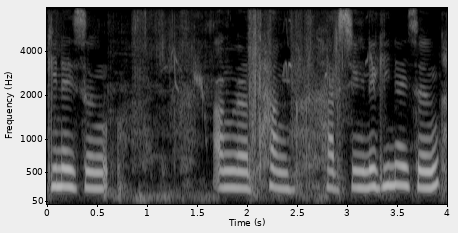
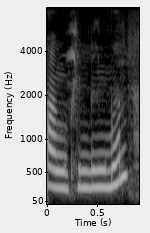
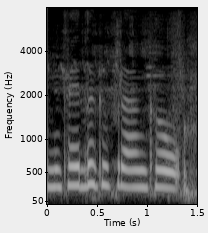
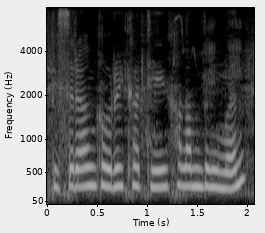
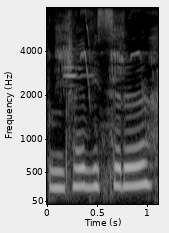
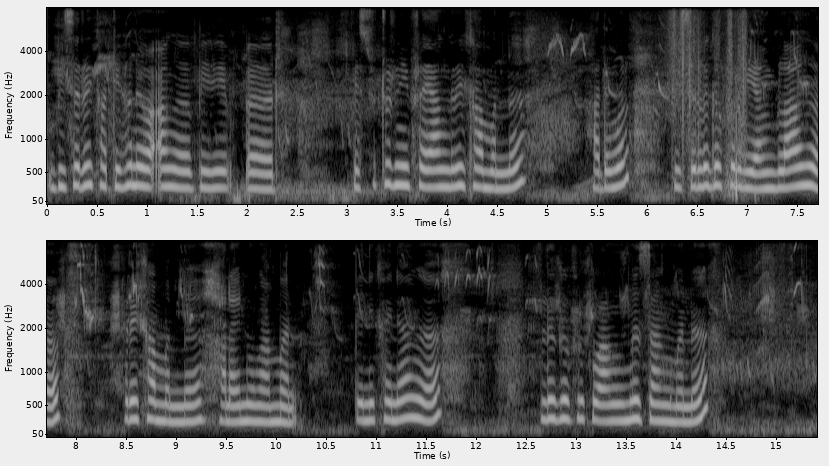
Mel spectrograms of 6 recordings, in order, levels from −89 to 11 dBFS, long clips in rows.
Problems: low volume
